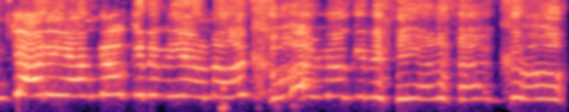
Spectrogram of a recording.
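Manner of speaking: mock panicky, very high-pitched voice. Retelling a call from David the day before: imitating David's panicked call. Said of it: "this panicked call from you".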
